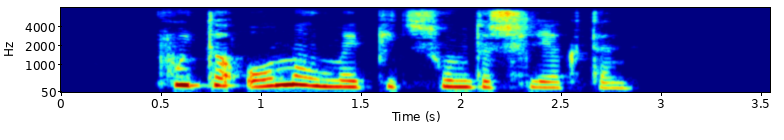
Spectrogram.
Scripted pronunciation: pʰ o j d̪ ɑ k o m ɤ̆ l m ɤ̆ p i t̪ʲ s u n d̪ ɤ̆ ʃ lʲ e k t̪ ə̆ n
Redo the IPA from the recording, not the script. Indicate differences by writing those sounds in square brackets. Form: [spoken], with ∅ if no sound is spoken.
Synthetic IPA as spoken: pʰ [u] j [t̪] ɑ [ʔ] o m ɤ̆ l m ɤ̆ p i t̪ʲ s u n d̪ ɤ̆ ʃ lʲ e k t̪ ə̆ n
